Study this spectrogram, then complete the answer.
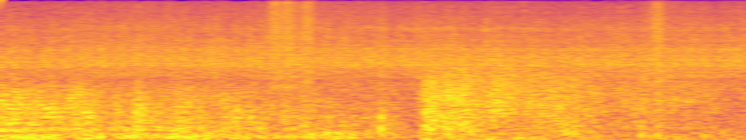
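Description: A thunderstorm in Minecraft rolls on steadily, with heavy rain and low rumbling thunder swelling at intervals and no voices.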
